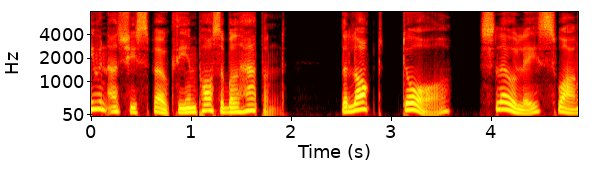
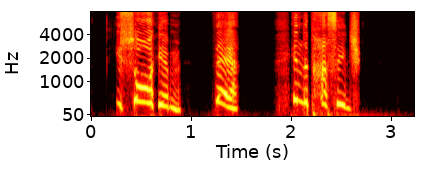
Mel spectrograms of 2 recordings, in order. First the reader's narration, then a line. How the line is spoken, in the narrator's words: she cried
